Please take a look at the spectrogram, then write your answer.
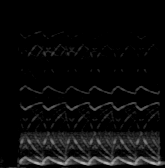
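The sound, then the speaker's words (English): A loud electronic siren alarm whoops in quick repeating downward sweeps, about seven rapid cycles in a steady rhythm, sounding alone with no talking. “So sound the damn alarm real quick.”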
